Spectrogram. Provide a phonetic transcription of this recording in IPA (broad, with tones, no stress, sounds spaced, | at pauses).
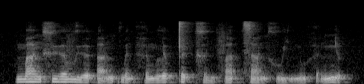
m a˧ ŋ x ɨ˧ ə̯ v ɨ˧ ə̯ ʔ a̰˧˥ ŋ k w ə̰˧˨ n h ə˧ m l ə˦˥ p̚ t̪ ə˦˥ t̚ x ə̤˨˩ n f a˦˥ t̚ s a˧˩ ŋ x u˧˩ j n u˧˩ h ə̰˧˥ n ɲ ə˨˩ p̚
